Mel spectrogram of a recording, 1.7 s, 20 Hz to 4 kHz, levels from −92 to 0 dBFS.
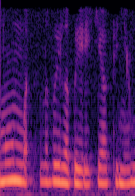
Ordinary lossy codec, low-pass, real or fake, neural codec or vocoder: MP3, 32 kbps; 3.6 kHz; real; none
